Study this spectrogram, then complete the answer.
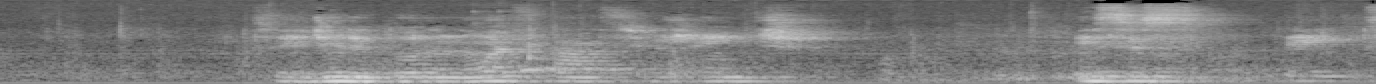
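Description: A performer sings loudly, heard through loudspeakers in a large room.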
